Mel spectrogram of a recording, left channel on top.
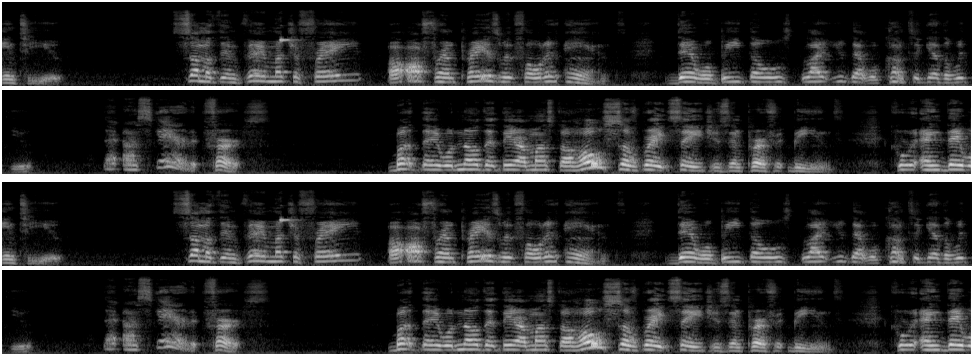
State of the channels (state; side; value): identical; both; correlation 1.00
